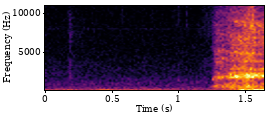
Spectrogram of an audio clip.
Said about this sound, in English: Sorry. Can we get a yawn counter? It never fails. No matter what. Even if I have coffee.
